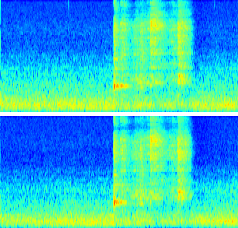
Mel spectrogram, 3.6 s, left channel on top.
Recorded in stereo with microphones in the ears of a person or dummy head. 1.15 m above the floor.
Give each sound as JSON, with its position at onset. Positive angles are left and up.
{"t": 1.7, "sound": "dishes clattering", "side_deg": -20, "distance_m": 0.6}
